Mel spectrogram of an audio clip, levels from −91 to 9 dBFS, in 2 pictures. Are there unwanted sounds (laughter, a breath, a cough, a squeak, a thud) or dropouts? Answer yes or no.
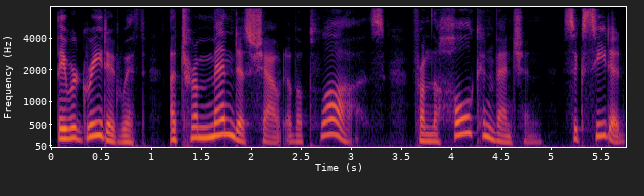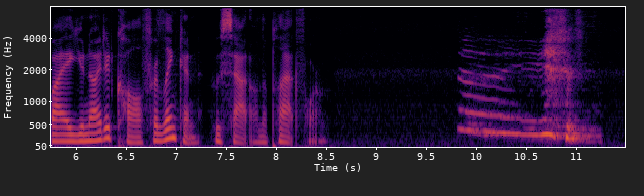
yes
